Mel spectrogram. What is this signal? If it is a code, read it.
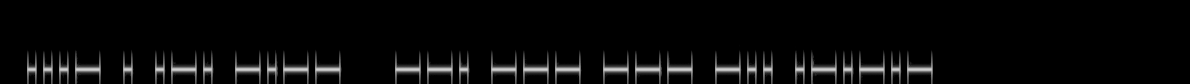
Morse code, heard as a keyed tone, about 15 wpm, 700 Hz. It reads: VERY GOOD.
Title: Sentences from Top 1400 Words 15wpm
